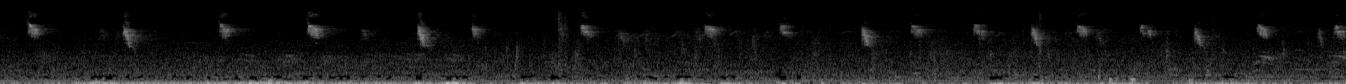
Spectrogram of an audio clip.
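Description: Small birds chirping over and over: short high calls that each drop in pitch, about two or three a second, over a low steady rumble.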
